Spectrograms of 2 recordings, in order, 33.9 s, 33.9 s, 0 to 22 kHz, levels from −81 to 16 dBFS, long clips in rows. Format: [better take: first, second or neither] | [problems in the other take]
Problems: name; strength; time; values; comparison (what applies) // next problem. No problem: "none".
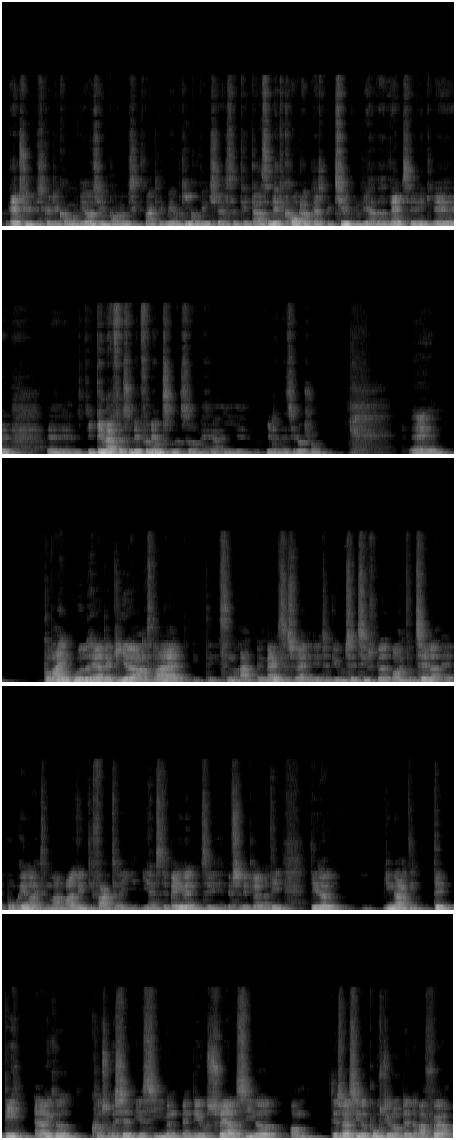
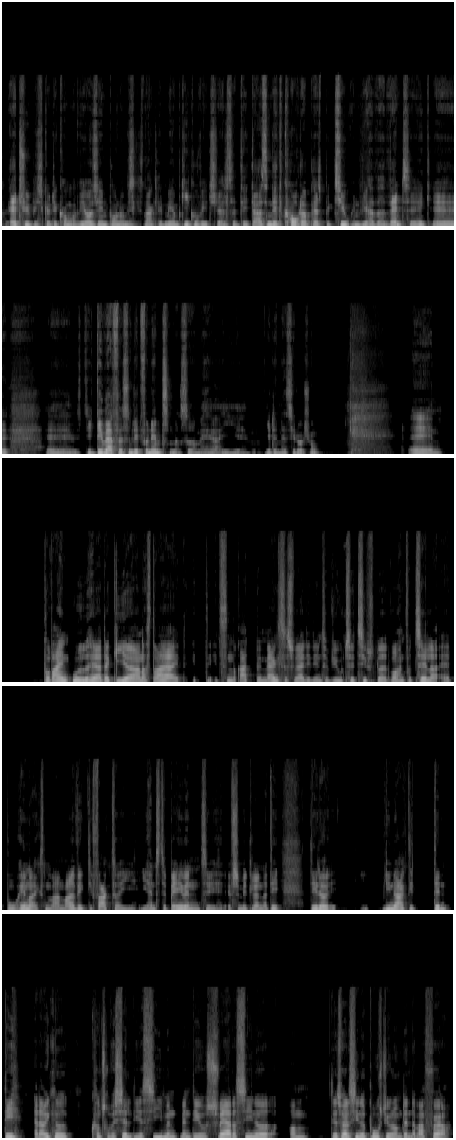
second | off-mic speech; far // room echo; slight; dies away in 0.4 s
